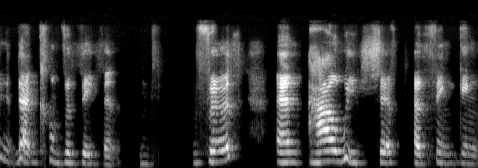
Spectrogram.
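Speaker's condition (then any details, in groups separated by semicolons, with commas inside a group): Cerebral palsy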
